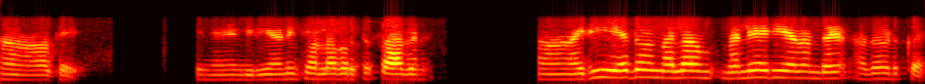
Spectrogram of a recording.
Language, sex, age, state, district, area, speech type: Malayalam, female, 45-60, Kerala, Kottayam, rural, conversation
